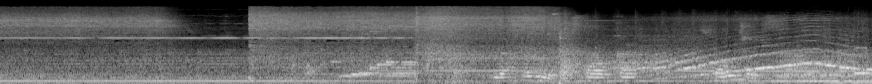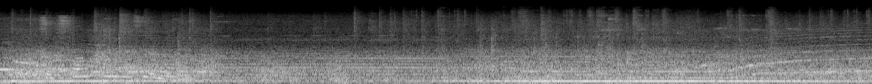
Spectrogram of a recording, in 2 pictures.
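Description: A bus engine hums steadily while the bus drives.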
